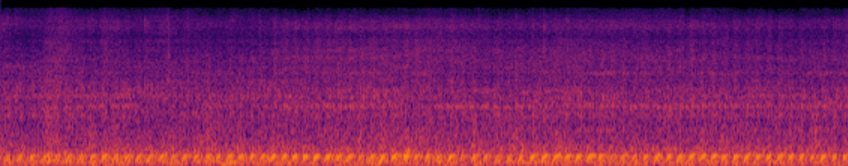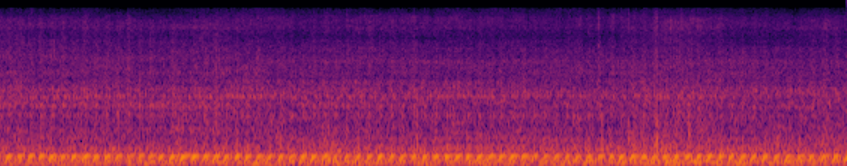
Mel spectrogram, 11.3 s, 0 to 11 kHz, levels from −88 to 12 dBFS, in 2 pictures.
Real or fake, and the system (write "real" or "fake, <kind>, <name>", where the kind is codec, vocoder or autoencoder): fake, autoencoder, DAC-VAE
